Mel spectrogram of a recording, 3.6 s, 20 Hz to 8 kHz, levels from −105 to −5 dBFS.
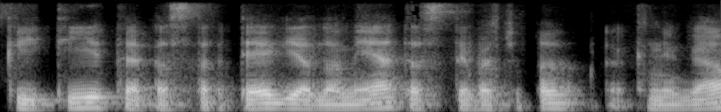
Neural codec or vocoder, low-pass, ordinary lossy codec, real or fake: none; 7.2 kHz; AAC, 48 kbps; real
